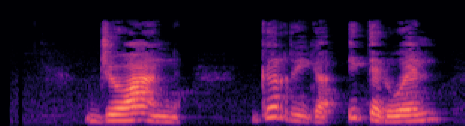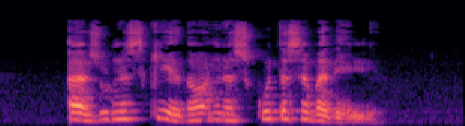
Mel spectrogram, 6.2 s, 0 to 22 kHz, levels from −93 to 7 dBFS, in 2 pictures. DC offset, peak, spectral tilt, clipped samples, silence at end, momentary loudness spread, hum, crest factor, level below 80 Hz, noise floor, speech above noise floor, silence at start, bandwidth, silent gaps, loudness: under 0.1%; -4 dBFS; -4 dB/octave; under 0.1%; 0.6 s; 15 LU; none; 22 dB; -78 dBFS; -67 dBFS; 43 dB; 0.6 s; 11.5 kHz; none; -24 LUFS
